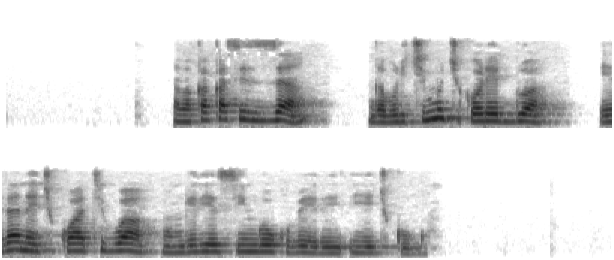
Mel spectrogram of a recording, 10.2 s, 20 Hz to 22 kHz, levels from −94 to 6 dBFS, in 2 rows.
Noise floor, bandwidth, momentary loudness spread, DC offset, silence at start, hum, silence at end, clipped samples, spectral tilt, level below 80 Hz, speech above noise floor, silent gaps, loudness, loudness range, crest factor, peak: -85 dBFS; 7.6 kHz; 12 LU; under 0.1%; 1.45 s; none; 1.55 s; under 0.1%; -6 dB/octave; -60 dBFS; 68 dB; none; -17 LUFS; 7 LU; 16 dB; -2 dBFS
